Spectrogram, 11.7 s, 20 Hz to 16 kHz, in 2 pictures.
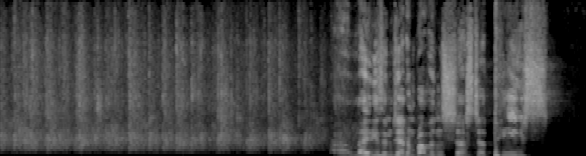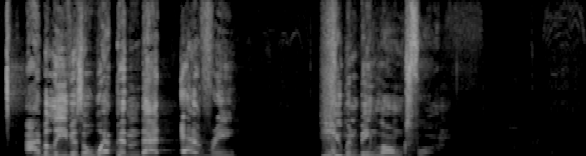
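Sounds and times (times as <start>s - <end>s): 
church audience clapping: 0.0s - 4.1s
speech: 3.3s - 8.3s, 9.0s - 10.3s.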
